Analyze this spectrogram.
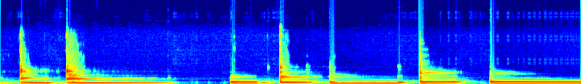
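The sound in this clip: Seven plucked guitar notes of a Dorian scale ring out one after another across the strings, each sustaining and decaying before the next, with a longer gap after the second note.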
